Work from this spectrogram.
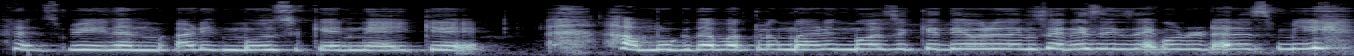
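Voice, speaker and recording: A woman's voice: very high-pitched, level tone, racing, dull audio. A woman voicing a desperate young mother who cries and pleads over her sick son. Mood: sobbing. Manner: tearful, pleading, sobbing. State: crying.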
